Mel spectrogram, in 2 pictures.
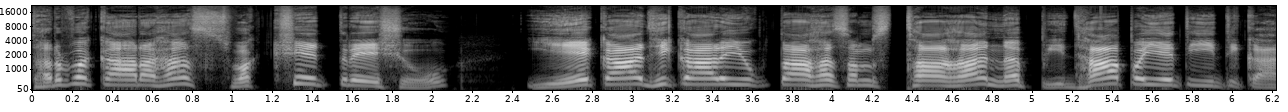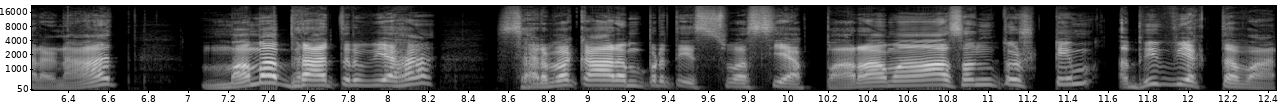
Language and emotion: Sanskrit, angry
